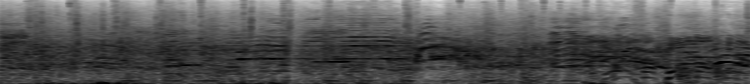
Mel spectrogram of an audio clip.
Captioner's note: crowd noise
